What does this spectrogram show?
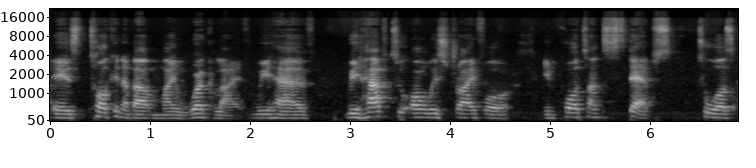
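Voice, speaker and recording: A man hosting a live discussion show, reading out viewer comments and guiding his guests in a measured, deliberate way. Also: mid-range voice, fairly bright tone, a little hiss or hum, poor audio. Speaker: host.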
